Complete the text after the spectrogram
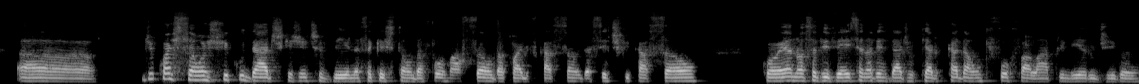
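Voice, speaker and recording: Over a quiet background, a woman speaks at a moderate pace with a very deep, low pitch, a dark, mellow tone and ordinary pitch variation. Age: 60s. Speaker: meeting facilitator. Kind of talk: online meeting moderation. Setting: video call from home office.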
